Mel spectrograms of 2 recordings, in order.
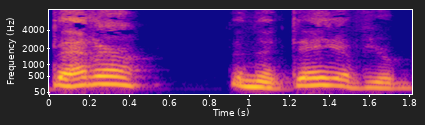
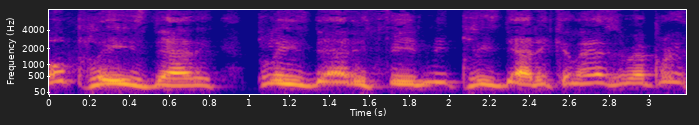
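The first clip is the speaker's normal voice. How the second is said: mock childish begging, pretend and quieter; 3 semitones higher, 6 dB quieter than usual. Acting out a child begging a parent for bread: mock begging like a child. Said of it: "do you make your children beg".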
